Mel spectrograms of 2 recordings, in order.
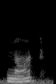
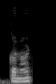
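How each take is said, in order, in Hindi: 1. यह शब्द n की आवाज़ से शुरू होता है। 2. यह शब्द k की आवाज़ से शुरू होता है। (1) "K silent in not" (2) "कनॉट नहीं पढ़ा जाएगा"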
